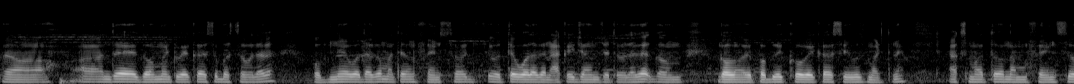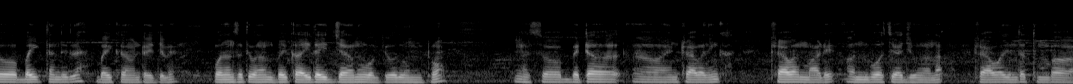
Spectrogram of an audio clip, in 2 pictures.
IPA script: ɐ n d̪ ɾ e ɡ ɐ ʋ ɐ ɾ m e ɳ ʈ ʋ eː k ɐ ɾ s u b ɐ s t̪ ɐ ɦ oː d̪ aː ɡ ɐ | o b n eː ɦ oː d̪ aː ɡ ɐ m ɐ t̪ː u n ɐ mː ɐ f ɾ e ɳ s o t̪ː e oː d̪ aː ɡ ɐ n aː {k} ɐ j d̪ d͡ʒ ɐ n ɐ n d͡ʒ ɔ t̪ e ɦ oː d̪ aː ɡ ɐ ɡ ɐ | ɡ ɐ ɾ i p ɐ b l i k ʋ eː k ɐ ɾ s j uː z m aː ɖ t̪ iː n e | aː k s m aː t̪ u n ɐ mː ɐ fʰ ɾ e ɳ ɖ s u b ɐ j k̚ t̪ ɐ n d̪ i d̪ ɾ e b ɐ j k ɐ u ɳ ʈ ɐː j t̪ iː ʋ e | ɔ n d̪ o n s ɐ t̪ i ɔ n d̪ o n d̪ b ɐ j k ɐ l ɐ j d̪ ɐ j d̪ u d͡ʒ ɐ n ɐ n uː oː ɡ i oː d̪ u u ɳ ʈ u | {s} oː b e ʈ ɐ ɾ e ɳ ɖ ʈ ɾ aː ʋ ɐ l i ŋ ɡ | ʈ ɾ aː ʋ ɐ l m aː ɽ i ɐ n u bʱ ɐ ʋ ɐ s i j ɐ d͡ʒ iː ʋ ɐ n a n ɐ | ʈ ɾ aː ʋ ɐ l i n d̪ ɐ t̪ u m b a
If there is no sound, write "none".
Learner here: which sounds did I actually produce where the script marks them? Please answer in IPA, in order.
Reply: k, s

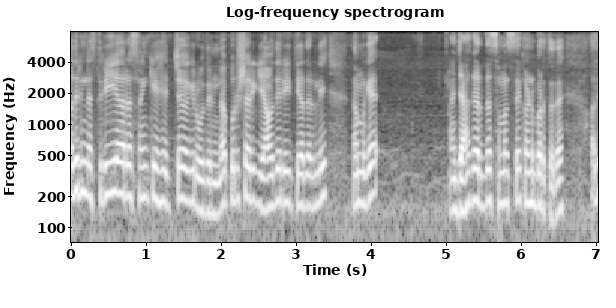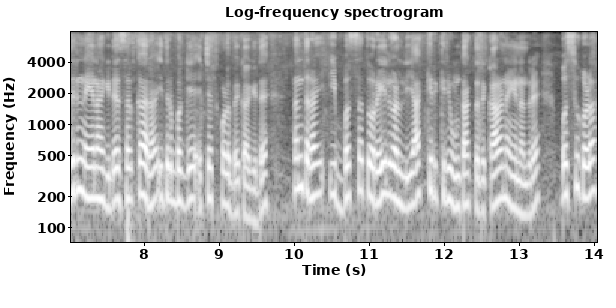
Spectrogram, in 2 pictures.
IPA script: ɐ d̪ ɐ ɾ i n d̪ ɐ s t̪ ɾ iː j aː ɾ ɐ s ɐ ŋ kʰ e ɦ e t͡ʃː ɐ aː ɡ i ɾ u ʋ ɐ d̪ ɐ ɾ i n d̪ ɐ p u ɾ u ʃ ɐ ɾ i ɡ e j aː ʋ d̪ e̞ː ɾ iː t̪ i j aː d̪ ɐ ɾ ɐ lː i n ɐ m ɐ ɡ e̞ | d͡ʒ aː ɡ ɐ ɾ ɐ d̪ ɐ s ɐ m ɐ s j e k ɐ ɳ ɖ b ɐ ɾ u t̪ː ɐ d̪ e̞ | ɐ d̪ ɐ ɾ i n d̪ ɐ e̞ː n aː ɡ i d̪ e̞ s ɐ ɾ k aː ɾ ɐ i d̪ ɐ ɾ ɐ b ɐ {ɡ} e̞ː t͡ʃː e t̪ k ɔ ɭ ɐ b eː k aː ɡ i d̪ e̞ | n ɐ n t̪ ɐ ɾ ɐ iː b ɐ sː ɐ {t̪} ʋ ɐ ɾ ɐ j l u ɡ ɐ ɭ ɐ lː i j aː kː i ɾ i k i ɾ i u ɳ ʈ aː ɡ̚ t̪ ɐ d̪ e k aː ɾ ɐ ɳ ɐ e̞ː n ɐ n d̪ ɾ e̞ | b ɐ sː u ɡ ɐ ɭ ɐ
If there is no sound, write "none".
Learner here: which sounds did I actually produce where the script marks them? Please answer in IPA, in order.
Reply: ɡː, t̪

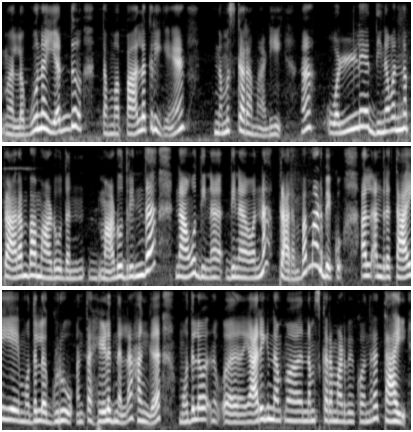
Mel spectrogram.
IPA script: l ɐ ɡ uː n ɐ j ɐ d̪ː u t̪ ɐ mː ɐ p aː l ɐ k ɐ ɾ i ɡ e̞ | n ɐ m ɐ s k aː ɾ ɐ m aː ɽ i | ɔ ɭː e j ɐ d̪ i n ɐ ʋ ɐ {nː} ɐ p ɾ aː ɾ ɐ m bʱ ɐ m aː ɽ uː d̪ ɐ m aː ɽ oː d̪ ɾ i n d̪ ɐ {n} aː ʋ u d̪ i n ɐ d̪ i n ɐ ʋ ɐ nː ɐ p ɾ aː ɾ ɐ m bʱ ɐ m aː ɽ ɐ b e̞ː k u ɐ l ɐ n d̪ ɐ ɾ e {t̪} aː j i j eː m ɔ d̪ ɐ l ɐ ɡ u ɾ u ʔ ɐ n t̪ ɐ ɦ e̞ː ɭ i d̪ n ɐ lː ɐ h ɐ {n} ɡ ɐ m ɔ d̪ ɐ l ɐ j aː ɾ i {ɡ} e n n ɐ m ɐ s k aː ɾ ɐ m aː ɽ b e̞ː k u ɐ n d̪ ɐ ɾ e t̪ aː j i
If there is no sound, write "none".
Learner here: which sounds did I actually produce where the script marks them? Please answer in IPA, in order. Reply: nː, n, t̪, ŋ, ɡ

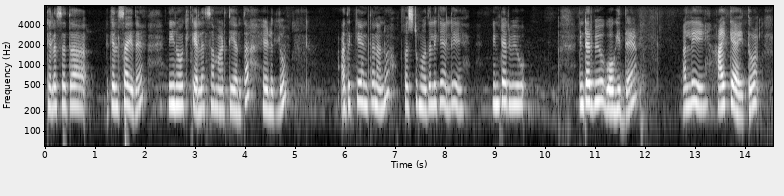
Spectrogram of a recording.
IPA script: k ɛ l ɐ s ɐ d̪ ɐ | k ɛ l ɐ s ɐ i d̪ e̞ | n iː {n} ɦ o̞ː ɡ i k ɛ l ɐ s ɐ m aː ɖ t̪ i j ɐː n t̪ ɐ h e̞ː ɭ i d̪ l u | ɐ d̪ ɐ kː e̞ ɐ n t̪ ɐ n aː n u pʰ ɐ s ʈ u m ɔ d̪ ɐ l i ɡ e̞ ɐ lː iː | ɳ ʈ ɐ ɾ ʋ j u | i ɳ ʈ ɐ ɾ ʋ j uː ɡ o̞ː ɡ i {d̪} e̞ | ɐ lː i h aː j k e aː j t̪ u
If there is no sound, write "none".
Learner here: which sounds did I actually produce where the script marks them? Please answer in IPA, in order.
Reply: n, d̪ː

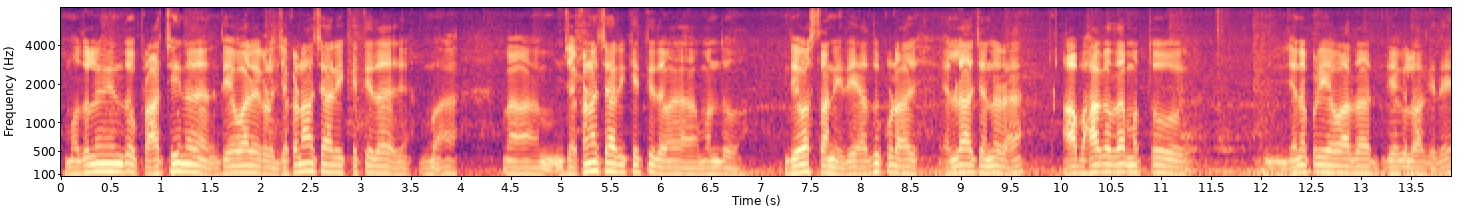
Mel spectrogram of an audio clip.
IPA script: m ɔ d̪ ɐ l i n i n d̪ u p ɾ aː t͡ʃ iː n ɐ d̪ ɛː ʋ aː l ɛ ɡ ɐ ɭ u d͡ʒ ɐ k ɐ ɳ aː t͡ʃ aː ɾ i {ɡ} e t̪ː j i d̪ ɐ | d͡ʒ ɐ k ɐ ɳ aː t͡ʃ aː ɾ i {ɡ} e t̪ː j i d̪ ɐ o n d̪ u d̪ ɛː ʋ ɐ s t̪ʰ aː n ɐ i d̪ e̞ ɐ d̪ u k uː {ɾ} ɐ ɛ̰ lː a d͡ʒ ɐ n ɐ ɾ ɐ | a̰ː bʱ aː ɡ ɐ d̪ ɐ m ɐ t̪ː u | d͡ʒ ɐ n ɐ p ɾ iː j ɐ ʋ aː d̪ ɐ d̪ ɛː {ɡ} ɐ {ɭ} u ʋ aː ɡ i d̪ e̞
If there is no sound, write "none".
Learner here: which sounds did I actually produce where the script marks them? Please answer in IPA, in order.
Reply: k, k, ɽ, ɡ, l

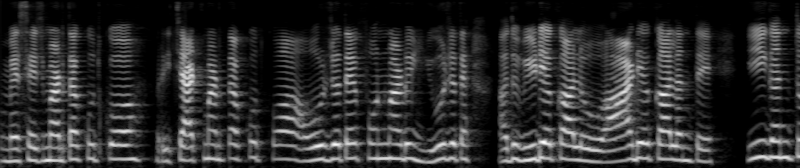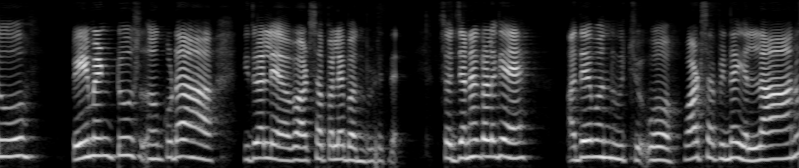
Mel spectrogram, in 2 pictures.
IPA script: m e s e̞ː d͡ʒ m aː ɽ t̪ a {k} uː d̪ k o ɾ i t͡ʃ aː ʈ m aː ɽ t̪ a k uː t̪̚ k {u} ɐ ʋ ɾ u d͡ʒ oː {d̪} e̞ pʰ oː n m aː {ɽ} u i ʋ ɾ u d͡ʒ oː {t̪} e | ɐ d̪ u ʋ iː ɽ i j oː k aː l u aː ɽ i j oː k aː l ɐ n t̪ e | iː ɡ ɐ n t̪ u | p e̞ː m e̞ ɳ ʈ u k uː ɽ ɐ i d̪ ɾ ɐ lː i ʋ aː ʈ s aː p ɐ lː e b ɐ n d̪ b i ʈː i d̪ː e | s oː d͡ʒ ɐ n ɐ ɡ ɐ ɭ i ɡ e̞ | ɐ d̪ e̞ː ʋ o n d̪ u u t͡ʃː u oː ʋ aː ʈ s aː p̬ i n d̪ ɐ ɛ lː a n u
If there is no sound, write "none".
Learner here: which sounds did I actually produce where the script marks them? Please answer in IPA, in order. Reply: k, o, t̪, ɽ, t̪

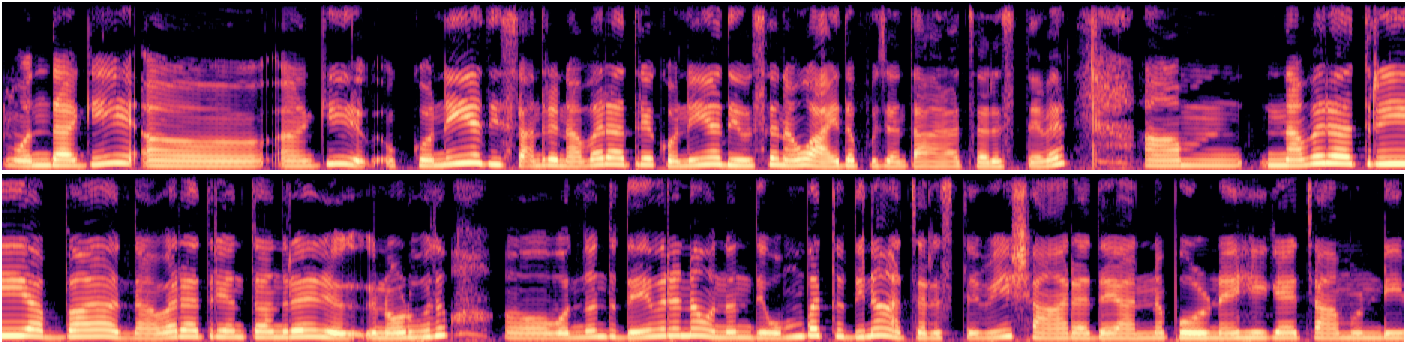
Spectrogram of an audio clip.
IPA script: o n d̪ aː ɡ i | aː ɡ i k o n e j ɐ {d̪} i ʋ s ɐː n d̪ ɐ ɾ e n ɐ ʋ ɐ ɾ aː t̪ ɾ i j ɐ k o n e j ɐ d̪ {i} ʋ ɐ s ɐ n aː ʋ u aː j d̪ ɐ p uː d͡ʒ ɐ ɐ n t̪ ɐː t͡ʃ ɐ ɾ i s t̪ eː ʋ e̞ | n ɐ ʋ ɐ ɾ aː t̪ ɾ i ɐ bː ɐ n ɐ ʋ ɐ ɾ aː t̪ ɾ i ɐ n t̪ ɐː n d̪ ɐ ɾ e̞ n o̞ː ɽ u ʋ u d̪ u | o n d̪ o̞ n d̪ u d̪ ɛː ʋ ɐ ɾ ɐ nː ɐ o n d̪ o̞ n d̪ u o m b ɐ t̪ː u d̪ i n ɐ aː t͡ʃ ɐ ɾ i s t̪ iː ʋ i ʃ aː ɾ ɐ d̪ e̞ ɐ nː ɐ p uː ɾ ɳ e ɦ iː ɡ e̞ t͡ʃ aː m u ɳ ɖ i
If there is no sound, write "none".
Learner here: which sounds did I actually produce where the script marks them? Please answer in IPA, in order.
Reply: d̪, i

